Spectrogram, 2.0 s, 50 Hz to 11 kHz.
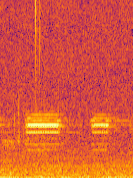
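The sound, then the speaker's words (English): A car alarm sounds at 3 in the afternoon: two high-pitched electronic beeps, the first longer than the second, fairly faint over a low background rumble, with no one talking. “Whose fucking car alarm is that?”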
